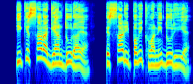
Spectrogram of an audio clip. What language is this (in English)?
Dogri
